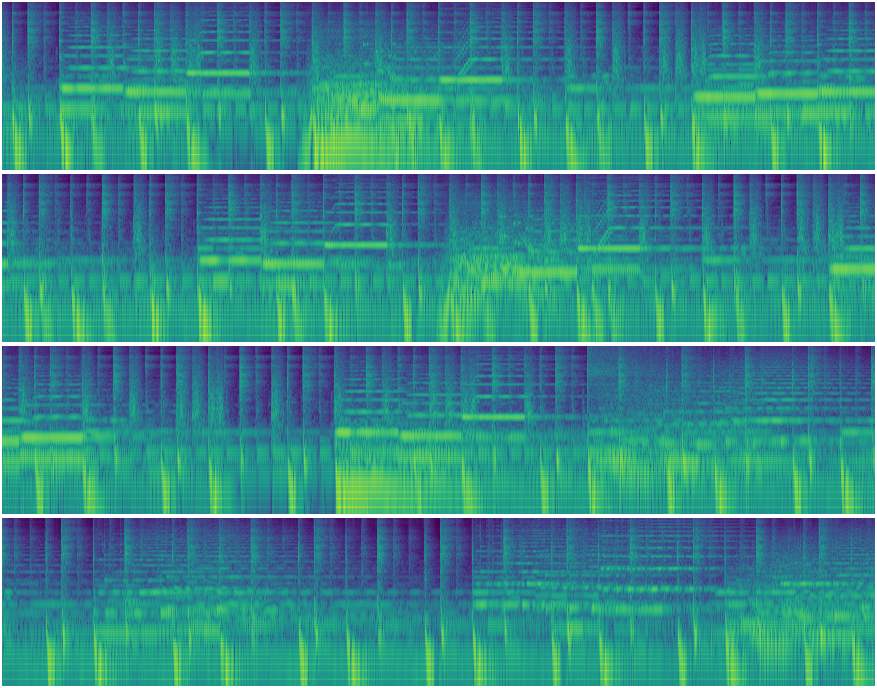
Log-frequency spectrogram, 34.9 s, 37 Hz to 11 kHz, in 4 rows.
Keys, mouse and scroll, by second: 6.0-7.2 typing, 8.4 click, 13.7 ctrl+d, 14.1-15.1 click, 20.9-22.4 typing, 24.8-26.8 click, 29.7-30.4 click.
